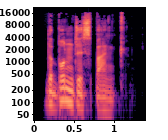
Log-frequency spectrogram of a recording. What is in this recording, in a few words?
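"bundesbank", British English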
